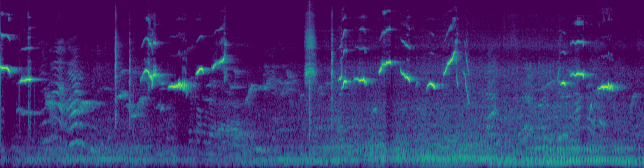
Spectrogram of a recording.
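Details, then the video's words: White-rumped shama in lively fighter-style song: clear high whistled notes, sweeping up and down in quick varied phrases and twitters, separated by brief pauses, with a soft low hum underneath. "Murai batu gacor Fighter"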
